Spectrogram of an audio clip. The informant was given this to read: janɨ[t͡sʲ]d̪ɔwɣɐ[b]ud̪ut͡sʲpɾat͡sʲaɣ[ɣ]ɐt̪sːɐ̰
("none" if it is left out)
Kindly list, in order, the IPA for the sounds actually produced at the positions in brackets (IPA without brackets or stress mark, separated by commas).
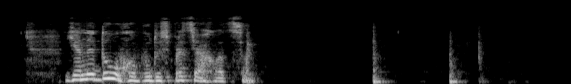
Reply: none, b, v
